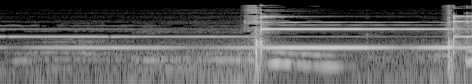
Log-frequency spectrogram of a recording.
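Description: Musical desk bell (tap bell) struck once after about a second. Its clear ding rings on, held over the still-sounding tone of an earlier strike.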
